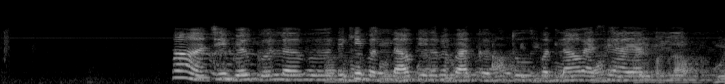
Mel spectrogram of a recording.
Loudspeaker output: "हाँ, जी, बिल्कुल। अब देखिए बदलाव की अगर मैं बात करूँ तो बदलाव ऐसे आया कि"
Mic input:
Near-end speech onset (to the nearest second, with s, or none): 3 s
